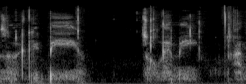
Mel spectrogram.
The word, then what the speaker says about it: Ptolemy: is spelled Ptolemy, and perhaps the P is silent, so it could be Ptolemy.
